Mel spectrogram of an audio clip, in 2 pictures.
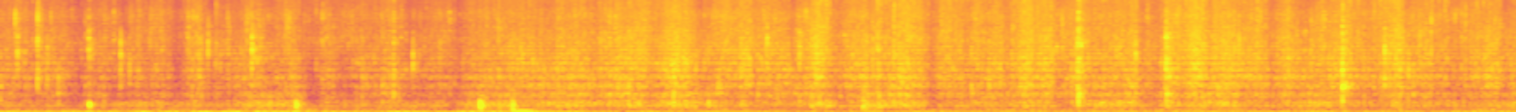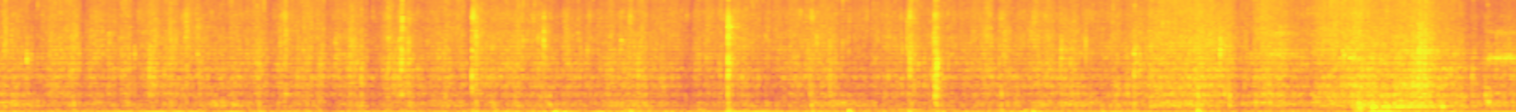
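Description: Gloved hands rubbing wet massage lotion close to the microphone: a steady, wet, crackly rubbing full of tiny clicks that swells a little near the end.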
